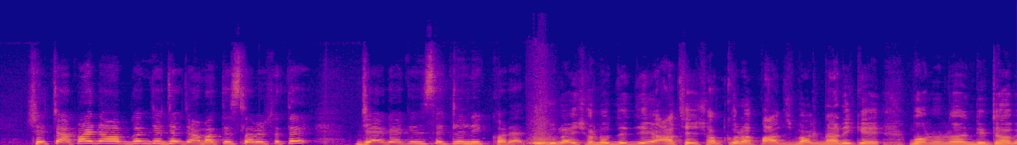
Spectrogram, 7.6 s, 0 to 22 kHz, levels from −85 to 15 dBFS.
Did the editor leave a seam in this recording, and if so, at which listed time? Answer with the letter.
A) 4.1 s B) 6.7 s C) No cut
A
